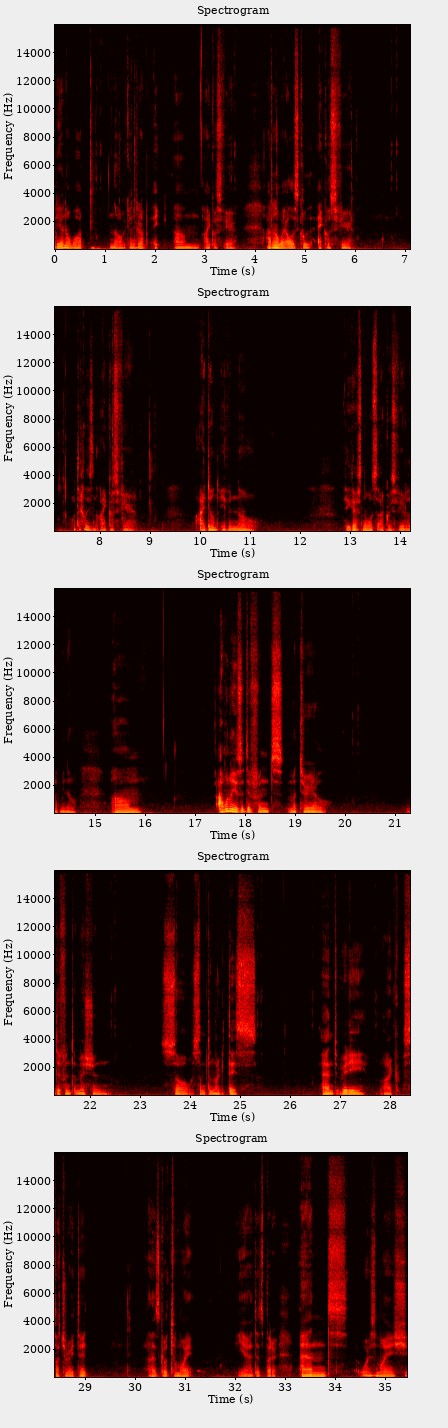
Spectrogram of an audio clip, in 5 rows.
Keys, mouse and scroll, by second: 0.7 x, 1.5 shift+a, 4.3 s, 5.9 s, 7.2 g, 7.8-8.3 scroll up 3, 8.4 shift+middle click, 10.5-11.0 scroll down 2, 10.5 s, 17.6 alt+m, 20.1 click, 23.6 click, 25.3 click, 30.7 click, 31.6 s.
